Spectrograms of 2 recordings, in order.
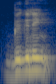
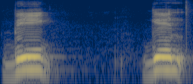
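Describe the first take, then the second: First: Said in the usual way. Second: beginning slowly split into बि, गिन, निंग; syllable by syllable. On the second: Shown as a demonstration. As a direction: pause after each syllable of beginning. (Beginning को तीन हिस्सों में तोड़कर) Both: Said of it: "three syllable भी होते हैं".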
